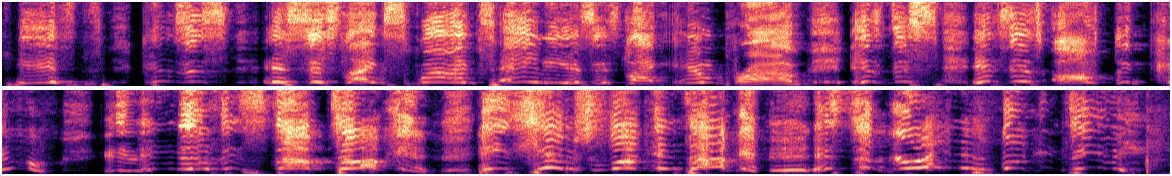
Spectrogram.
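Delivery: high, wailing fake sobs; hammed-up crying tribute; mock sobbing. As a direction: blubber it out like overcome with joy. Mock crying rant about host.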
